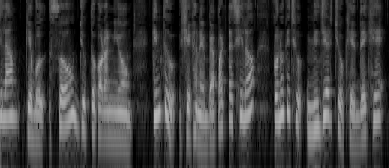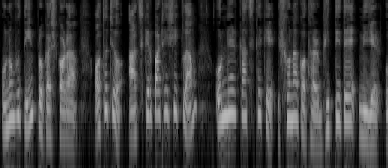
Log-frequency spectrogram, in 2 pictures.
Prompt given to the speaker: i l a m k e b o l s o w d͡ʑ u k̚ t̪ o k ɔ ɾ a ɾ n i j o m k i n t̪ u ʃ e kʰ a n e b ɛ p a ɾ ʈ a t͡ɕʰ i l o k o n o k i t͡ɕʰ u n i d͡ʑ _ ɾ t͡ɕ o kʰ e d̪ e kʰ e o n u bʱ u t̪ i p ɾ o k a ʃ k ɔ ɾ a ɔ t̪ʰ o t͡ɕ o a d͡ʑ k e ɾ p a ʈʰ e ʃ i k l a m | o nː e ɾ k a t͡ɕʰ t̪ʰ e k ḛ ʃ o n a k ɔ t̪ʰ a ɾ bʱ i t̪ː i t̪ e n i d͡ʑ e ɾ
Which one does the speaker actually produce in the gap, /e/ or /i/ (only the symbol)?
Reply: e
